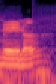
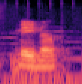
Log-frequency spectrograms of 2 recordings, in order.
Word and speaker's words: Manor: They pronounce it Manor. It's spelled Manor, but it's Manor to us.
